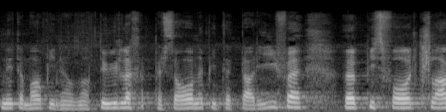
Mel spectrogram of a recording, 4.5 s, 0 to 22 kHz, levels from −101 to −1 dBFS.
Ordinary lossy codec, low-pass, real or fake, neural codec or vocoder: AAC, 48 kbps; 14.4 kHz; real; none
